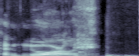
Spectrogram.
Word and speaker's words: New Orleans: That's how we say it. Any other way is wrong. New Orleans.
